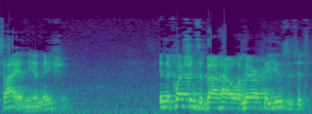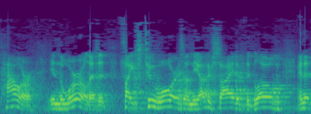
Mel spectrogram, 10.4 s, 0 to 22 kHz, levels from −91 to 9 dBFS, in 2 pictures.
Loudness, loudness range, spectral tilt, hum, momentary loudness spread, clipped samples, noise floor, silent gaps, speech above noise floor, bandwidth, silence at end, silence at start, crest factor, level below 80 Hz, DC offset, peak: -14 LUFS; 3 LU; -6.5 dB/octave; none; 8 LU; under 0.1%; -41 dBFS; none; 28 dB; 12.5 kHz; 0 s; 0 s; 14 dB; -46 dBFS; under 0.1%; 0 dBFS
